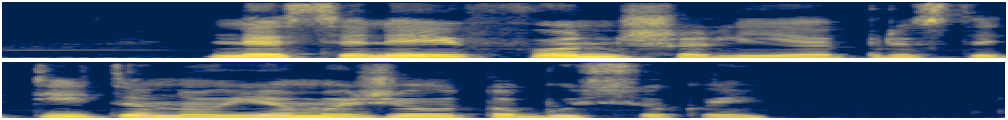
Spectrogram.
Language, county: Lithuanian, Kaunas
